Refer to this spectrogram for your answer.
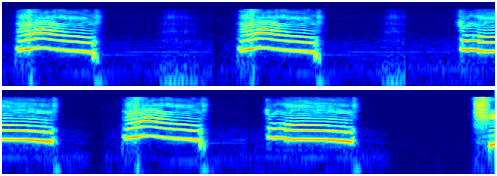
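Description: Five drawn-out, nasal cat meows, each rising slightly and then sliding down, repeated about once a second, with brief quiet gaps between them.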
